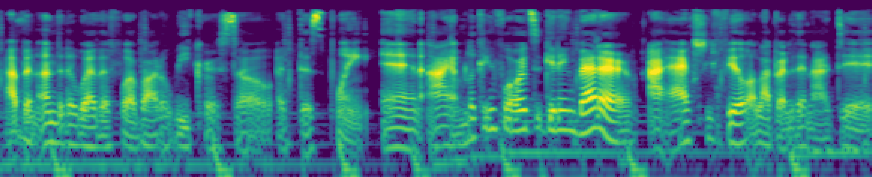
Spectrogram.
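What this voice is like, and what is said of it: Stuffy, congested voice with cold. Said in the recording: “My voice sounds so horrible. I sound like a man, a stuffy man, like a man with a bad cold.”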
